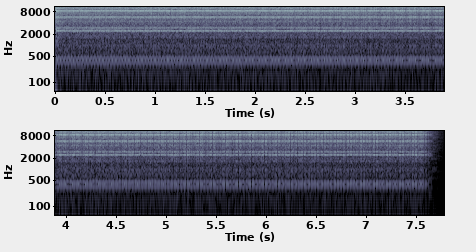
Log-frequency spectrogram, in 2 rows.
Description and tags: basic hihat noise
casio, phase, hihat, pd, distortion, vz-10m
